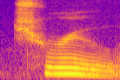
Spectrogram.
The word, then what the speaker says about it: true: And the pronunciation TR, ch, true. It's true.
